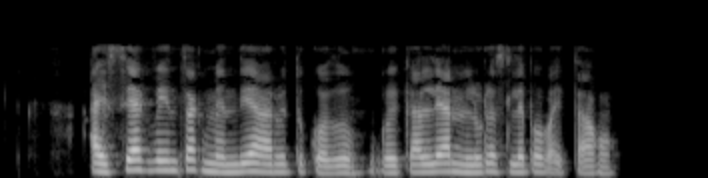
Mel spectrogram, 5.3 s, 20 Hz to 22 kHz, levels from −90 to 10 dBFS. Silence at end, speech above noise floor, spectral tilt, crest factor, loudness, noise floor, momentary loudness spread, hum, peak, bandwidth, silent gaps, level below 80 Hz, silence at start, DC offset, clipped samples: 0.7 s; 39 dB; -7 dB/octave; 20 dB; -23 LUFS; -61 dBFS; 7 LU; none; -4 dBFS; 7.8 kHz; none; -72 dBFS; 0.7 s; under 0.1%; under 0.1%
